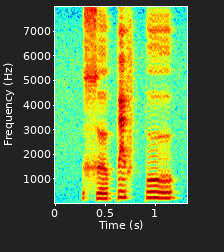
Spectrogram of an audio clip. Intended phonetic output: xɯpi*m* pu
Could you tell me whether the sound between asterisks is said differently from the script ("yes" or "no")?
yes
